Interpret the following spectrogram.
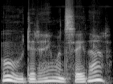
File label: ENG; Cars; XBOX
